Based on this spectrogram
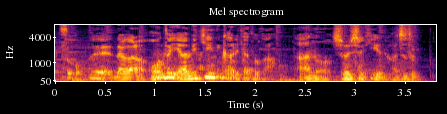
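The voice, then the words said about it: Hoarse, strained voice. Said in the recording (Japanese): “ちょっとお聞き苦しいと思うんで必死で喋ってます ... その声で、ね、今の話されると、ちょっと怖いね ... 声枯らしましょうか”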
